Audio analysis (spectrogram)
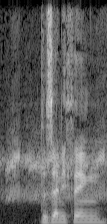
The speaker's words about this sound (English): First one's easy. Okay. Would these be frogs? Correct, sir. These are frogs.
